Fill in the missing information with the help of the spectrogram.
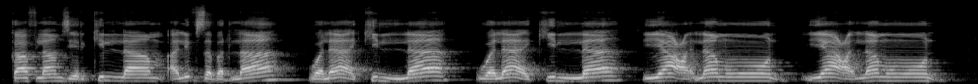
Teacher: کاف کو لام کے ساتھ ملائیں گے، نون ساکنہ نہیں پڑھا جاتا کیونکہ لام پر شد آیا ہے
